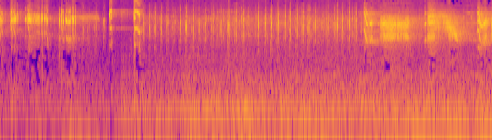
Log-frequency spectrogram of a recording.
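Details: White-nest swiftlet calling sound meant to attract swiftlets: loud high chirp bursts at the start and end, with a run of quieter rapid ticking twitters between them.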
